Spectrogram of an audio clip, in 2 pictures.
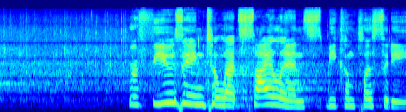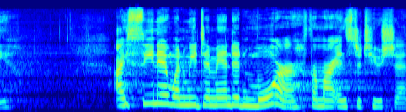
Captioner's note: cheering and applause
